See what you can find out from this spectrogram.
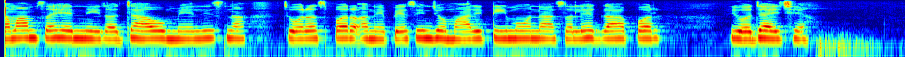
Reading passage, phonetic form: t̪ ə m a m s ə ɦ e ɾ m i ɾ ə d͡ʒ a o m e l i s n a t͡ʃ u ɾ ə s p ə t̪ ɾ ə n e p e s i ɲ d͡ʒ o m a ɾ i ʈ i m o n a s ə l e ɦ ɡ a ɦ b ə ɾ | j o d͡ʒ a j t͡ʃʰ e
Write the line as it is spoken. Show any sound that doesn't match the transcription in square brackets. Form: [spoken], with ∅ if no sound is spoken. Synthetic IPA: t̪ ə m a m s ə ɦ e ɾ [n] i ɾ ə d͡ʒ a o m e l i s n a t͡ʃ [o] ɾ ə s p ə [∅] ɾ ə n e p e s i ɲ d͡ʒ o m a ɾ i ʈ i m o n a s ə l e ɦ ɡ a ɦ [p] ə ɾ | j o d͡ʒ a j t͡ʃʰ e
